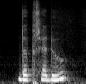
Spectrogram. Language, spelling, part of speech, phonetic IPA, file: Czech, dopředu, adverb / verb, [ˈdopr̝̊ɛdu], Cs-dopředu.ogg
- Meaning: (adverb) forward; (verb) first-person singular future of dopříst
